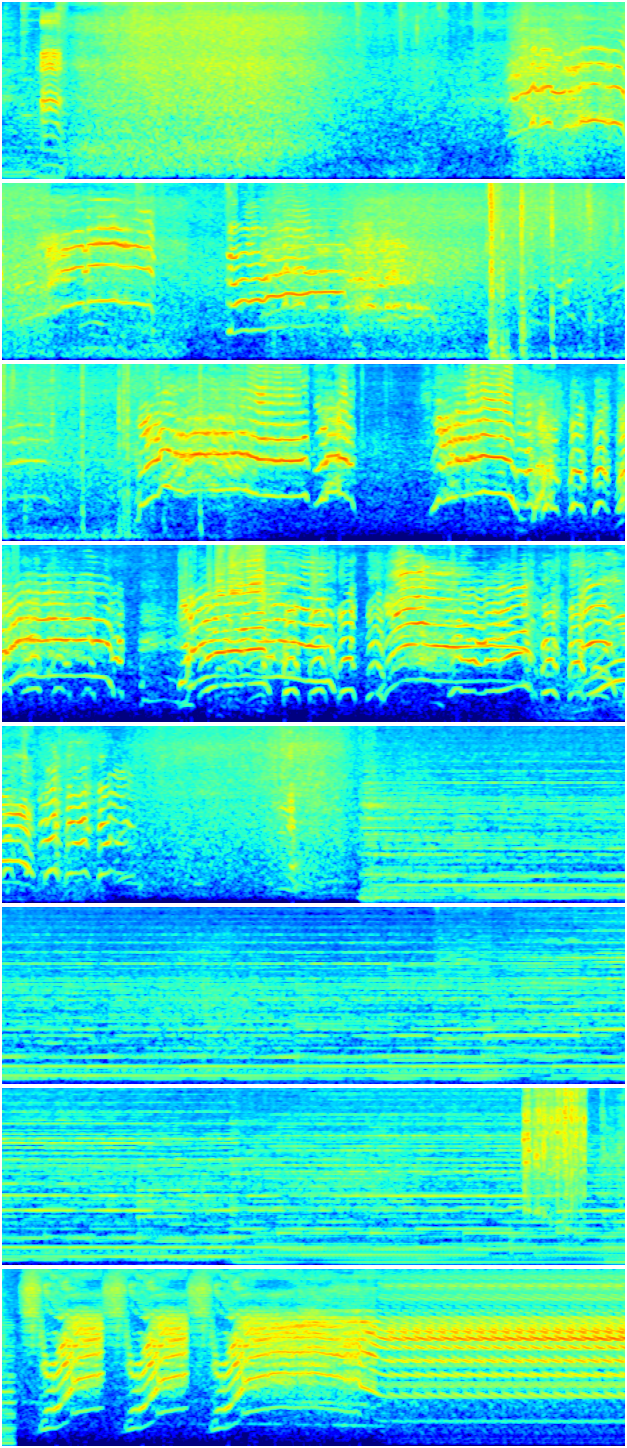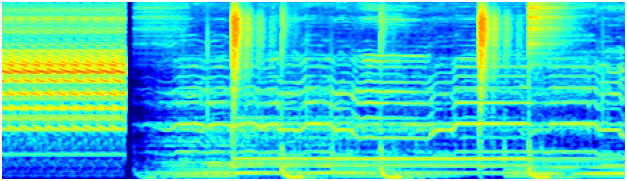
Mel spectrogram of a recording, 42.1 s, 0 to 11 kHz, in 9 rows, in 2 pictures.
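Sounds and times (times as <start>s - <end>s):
surf: 17.2s - 25.2s.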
